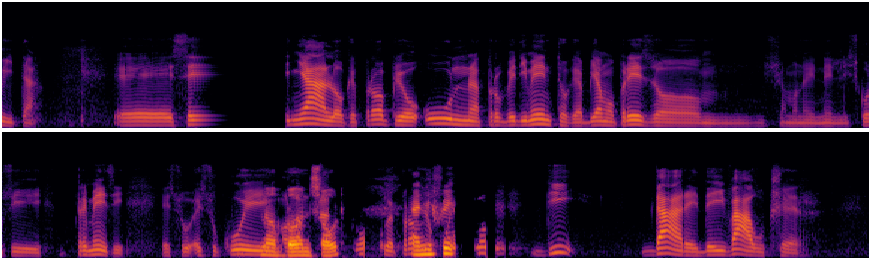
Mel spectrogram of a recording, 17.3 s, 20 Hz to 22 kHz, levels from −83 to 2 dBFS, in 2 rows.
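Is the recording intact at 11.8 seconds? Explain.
No. At 11.8 seconds the speech sits inside a dip from about 11.71 to 12.52 s, roughly 0.7 s of it affected, where the level falls by as much as about 40 dB. This is speech suppressed in double talk. Sound from the far end was likely playing on the loudspeaker at the same time. The echo canceller could not tell the local talker from the loudspeaker echo, so it turned both down.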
